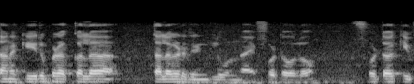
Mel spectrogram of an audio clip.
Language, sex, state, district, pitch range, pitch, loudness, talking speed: Telugu, male, Andhra Pradesh, Manyam, 120-130 Hz, 125 Hz, -16 LUFS, 115 wpm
